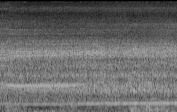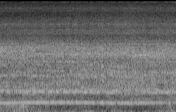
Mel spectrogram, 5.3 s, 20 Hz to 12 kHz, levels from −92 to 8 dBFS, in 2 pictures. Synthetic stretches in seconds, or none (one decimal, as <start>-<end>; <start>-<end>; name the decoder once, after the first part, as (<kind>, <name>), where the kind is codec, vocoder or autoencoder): 1.3-3.4 (codec, SNAC); 3.8-5.3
